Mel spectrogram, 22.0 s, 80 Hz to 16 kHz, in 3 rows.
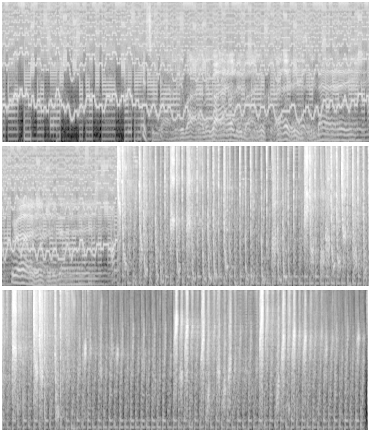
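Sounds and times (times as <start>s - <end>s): synthesizer: 2.6s - 10.0s
drum machine beat: 2.8s - 9.6s.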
